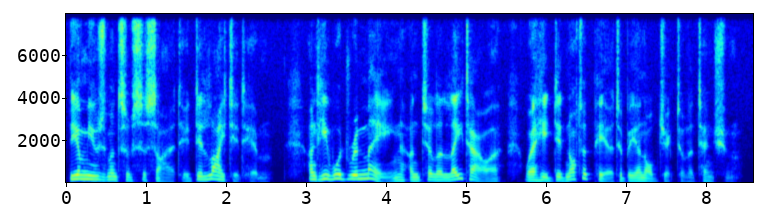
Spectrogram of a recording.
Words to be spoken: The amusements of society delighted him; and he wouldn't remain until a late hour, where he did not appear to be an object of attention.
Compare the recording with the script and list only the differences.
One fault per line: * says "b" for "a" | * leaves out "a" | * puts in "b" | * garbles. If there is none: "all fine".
* says "would" for "wouldn't"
